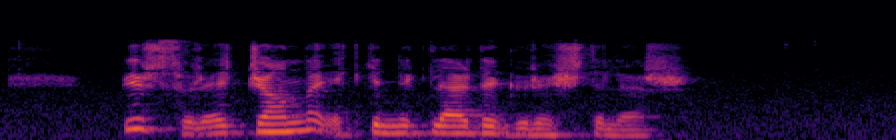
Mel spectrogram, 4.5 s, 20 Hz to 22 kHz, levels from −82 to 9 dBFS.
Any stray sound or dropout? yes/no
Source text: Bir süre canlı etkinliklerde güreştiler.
no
